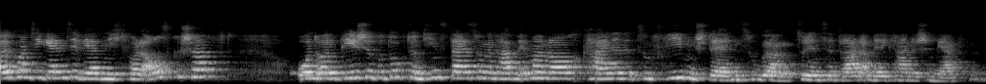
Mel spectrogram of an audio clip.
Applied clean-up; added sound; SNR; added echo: none; none; none; reverberation time 0.5 s.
